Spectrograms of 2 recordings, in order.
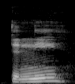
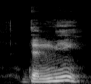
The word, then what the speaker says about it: Denis: But in French Canadian, I guess the S is silent. So it's Denis Villeneuve.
